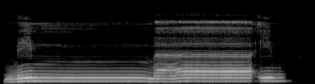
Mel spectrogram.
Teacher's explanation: اب دیکھیں یہ یہاں کلیہ ہے کہ اگر شد والے حرف سے پیچھے جزم والا حرف آ جائے تو اس کو نہیں پڑھا جاتا، اب ہم نون نہیں پڑھیں گے، میم کو میم میں ملائیں گے، مِن مَّاءٍ، نون غنہ بھی ہو جائے گا، اور شد والے حرف کو پڑھیں گے، شد والا حرف 2 بار پڑھا جاتا ہے، ٹھیک ہے۔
